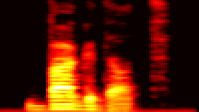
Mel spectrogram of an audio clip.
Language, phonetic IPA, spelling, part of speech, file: Polish, [ˈbaɡdat], Bagdad, proper noun, Pl-Bagdad.ogg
